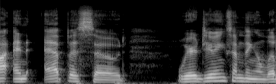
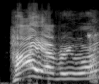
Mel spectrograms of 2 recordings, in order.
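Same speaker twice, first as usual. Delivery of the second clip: very high, loud, peppy cheerleader delivery; 12 semitones higher, 7 dB louder than usual. Restarting an intro more upbeat after the other speaker's advice, sounding like a cheerleader. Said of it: "now you just sound like a cheerleader".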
